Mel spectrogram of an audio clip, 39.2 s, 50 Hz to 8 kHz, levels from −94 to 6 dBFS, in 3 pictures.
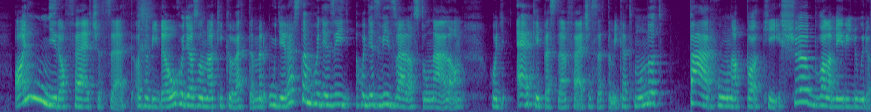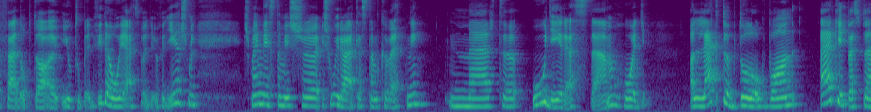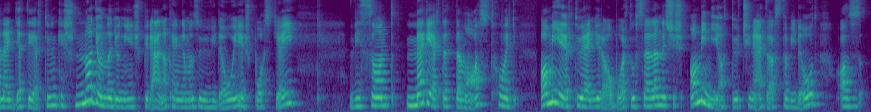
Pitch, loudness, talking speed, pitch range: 215 Hz, -30 LUFS, 125 wpm, 200-245 Hz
